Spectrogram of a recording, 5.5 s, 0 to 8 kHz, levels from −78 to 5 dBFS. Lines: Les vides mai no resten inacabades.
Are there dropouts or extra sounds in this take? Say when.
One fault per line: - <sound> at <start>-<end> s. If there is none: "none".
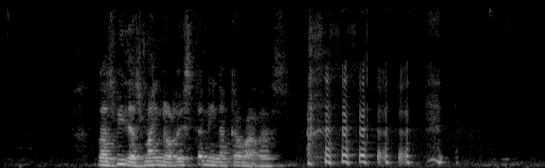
- laugh at 3.1-4.6 s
